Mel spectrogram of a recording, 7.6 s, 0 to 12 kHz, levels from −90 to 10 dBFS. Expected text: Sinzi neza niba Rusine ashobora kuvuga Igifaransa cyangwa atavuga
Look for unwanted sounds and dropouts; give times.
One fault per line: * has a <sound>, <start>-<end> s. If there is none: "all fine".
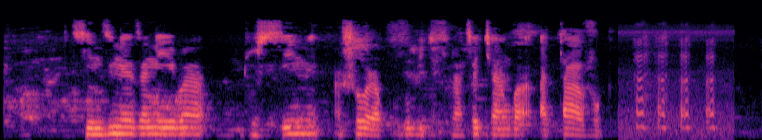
* has a laugh, 6.3-7.2 s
